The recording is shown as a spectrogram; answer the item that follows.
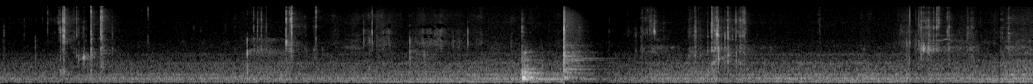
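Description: Two eggs cracked on the rim of a cast iron skillet and dropped into a pan of melted butter and sugar: short sharp cracks and crunches of eggshell, the loudest about five seconds in. A steady low hum runs underneath.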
